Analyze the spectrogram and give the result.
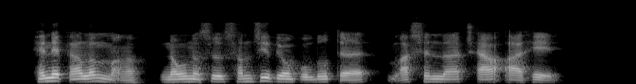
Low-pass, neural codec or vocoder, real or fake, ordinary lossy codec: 7.2 kHz; codec, 16 kHz, 0.5 kbps, FunCodec, trained on LibriTTS, 25 frames a second; fake; Opus, 24 kbps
